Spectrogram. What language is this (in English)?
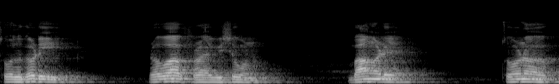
Konkani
